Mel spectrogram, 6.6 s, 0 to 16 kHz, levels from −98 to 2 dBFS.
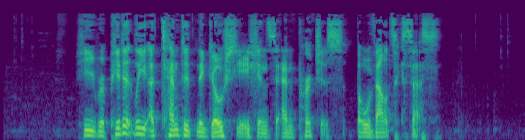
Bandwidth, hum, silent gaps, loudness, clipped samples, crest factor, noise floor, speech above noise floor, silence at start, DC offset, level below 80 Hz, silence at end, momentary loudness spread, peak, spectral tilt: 11.5 kHz; none; none; -21 LUFS; under 0.1%; 20 dB; -70 dBFS; 49 dB; 1 s; under 0.1%; -48 dBFS; 1.1 s; 8 LU; -2 dBFS; -4 dB/octave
